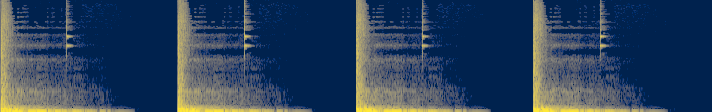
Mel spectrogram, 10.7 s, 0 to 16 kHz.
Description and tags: Ambient Groove 011
Produced for ambient music and world beats. Perfect for a foundation beat.
loops, ambient, groove, drum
